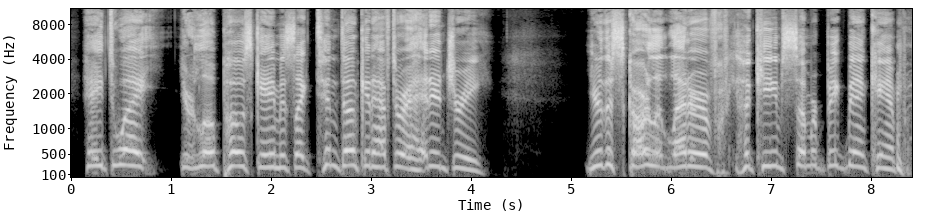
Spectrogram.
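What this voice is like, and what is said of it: Jeff Ross impression. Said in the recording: “I'm trying to do a Jeff Ross impersonation.”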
